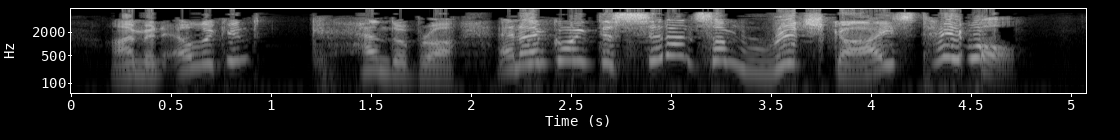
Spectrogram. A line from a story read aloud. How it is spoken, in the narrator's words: Then another shouted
